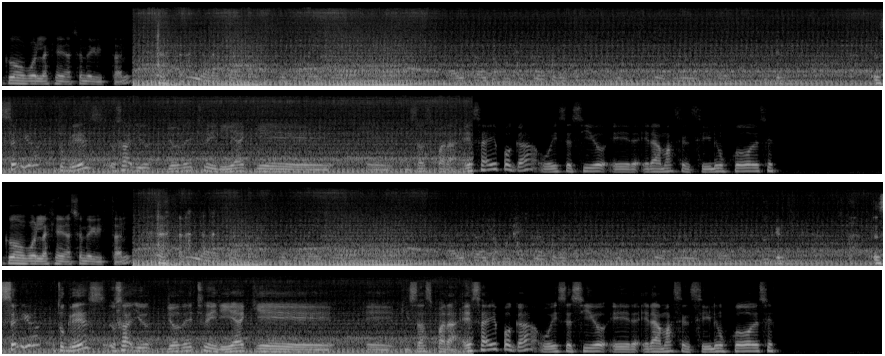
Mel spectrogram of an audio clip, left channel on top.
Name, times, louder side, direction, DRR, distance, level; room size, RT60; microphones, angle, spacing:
voice 1, 0.0-1.9 7.6-12.2 12.4-16.6, right 3 dB, 65° right, 0.8 m, -33 dB
sound 1, 1.3-13.5, left 1 dB, 15° left, 1.2 m, -33 dB
voice 2, 1.8-4.0 4.4-7.4 7.8-7.9, equal, 5° right, 2.3 m, -41 dB
head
